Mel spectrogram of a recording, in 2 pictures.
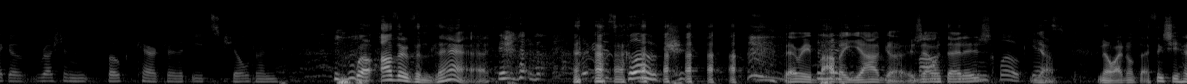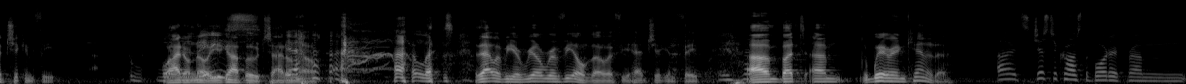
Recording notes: returns to New York City with a terrific live show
